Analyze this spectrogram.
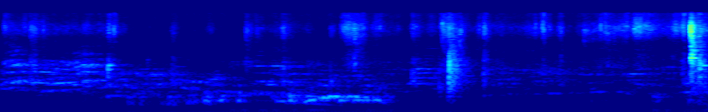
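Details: Lakha pigeon cooing indoors: a short low rolling coo in the middle of the clip, among background chatter and clatter, with sharp clicks and knocks toward the end.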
